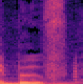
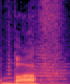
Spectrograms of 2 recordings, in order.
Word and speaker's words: LaBeouf: I always say boof, but Shia LaBeouf.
